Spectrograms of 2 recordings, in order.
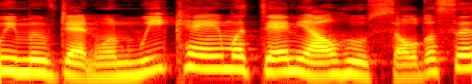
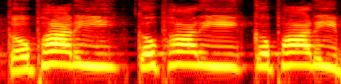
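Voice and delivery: high sing-song dog command; repeated high-pitched potty cue; pet coaxing; 7 semitones higher than usual. Retold or imitated. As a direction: coax a puppy in a higher voice. Retold dog toilet command.

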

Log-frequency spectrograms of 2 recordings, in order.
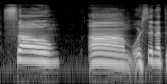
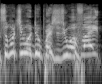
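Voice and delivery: pitched-up, loud "you wanna fight" dare; mock challenge; 14 semitones higher, 5 dB louder, faster than usual. Retelling to her friend, a loud mock dare to fight. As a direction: square up, half joking.

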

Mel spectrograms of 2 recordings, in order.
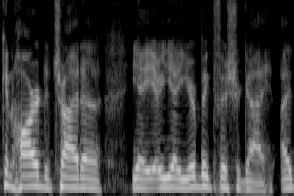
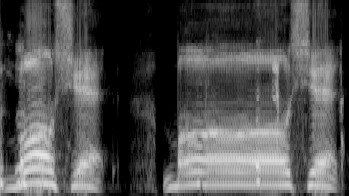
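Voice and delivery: dad calling bullshit; 5 dB louder, much slower than usual. Retold or imitated. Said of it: "And he goes".

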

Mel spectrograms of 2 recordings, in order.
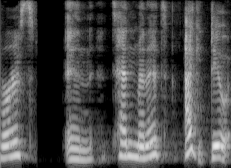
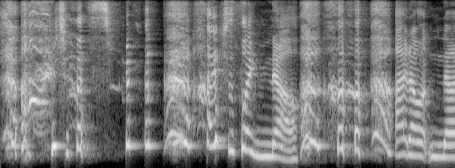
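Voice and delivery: laughing hard, pitch jumping up; 10 semitones higher, 6 dB louder, slower than usual. Real, not acted. Telling listeners about the spirit, laughing loudly. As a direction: giggle through the words, real laughter. Laughing while retelling refusal.

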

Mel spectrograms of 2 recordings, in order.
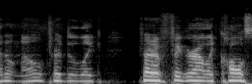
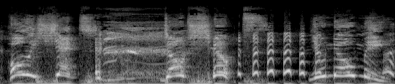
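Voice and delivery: big panicked shout; slower than usual. Pretend. Host showing how Brandon should have reacted, a big panicked shout. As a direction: scream it like you're about to be shot. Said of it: "his response should have been so much larger".

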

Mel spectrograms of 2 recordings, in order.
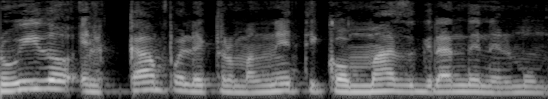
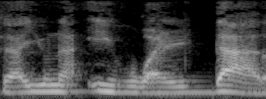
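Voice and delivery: normal talking voice

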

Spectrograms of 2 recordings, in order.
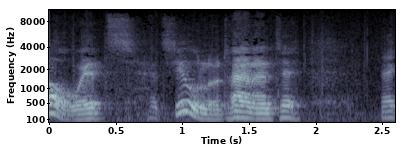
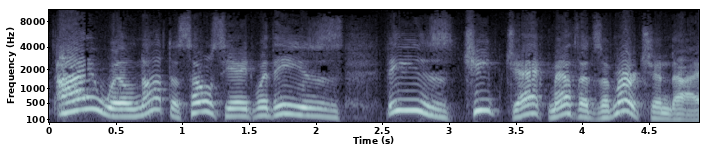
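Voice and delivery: higher, louder, outraged refusal; indignant outburst; 9 semitones higher, 7 dB louder than usual. Acted. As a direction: explode with wounded pride. Manager quarrels with the boss.

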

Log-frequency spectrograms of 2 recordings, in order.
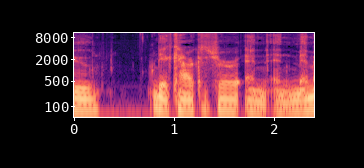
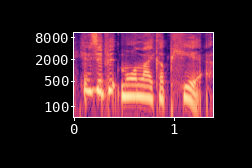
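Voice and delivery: much higher, louder voice, placed right up high; higher pitch; 5 dB louder than usual. Shown as a demonstration. Actor showing interviewer how Rustin's voice flourished, high-pitched. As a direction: push the pitch well up and project. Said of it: "it was even higher pitch".

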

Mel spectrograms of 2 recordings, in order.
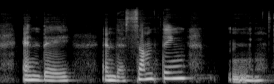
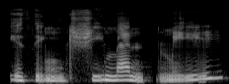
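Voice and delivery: very slow, small, hesitant question; stiff, drawn-out uneasy question; frozen character; 4 dB quieter, much slower than usual. Acted. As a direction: ask it haltingly, barely moving. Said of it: "she's like, frozen".

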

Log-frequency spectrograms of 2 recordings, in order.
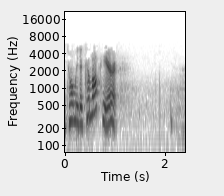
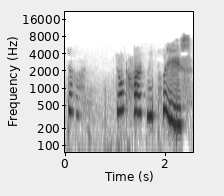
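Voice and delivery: pleading; 5 semitones higher, much slower than usual. Acted. Victim begs killer.

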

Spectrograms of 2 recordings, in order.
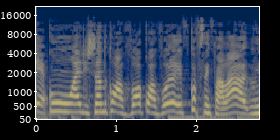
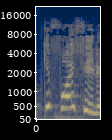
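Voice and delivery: mom's sleepy reply; 7 semitones higher than usual. Retold or imitated. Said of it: "Aí eu".

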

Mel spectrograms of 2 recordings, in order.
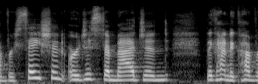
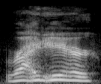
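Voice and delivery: gravelly Batman voice; 2 semitones lower, 3 dB louder than usual. Retold or imitated. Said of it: "my best, like, Batman on the spot kind of voice".

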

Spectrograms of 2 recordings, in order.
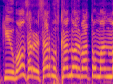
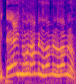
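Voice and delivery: high-pitched, insistent retold plea; urgent protest; 6 semitones higher than usual. Partner caught texting demands the phone back, urgent protest. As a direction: imitate a flustered grab for the phone.

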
